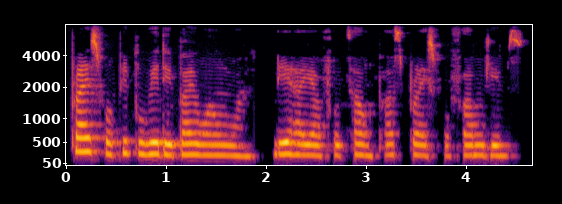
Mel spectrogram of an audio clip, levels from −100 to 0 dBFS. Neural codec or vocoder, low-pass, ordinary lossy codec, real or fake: none; none; none; real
